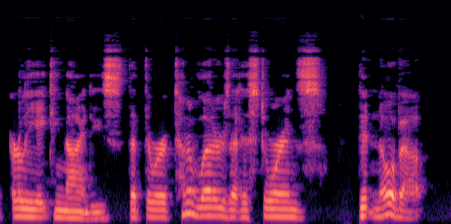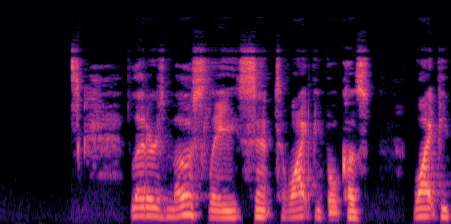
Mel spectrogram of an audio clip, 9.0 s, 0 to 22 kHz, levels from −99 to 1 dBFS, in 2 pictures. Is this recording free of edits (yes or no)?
yes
